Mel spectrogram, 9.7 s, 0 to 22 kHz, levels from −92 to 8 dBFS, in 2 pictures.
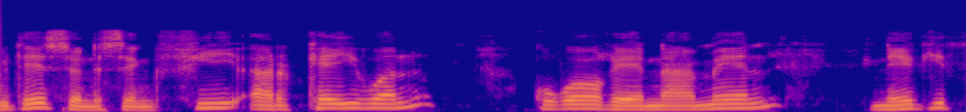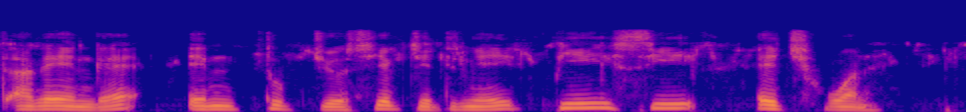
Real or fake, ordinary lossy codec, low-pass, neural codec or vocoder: fake; none; 7.2 kHz; codec, 16 kHz, 4.8 kbps, FACodec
